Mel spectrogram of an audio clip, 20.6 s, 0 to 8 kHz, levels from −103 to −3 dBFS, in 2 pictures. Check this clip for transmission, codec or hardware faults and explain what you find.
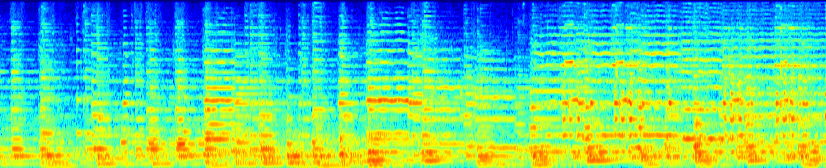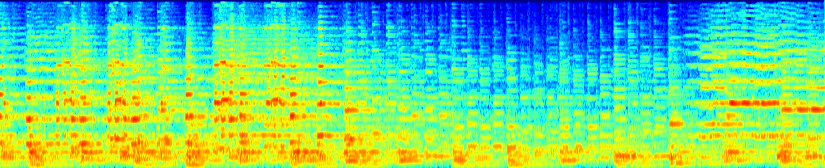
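No faults turn up when checking this clip.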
